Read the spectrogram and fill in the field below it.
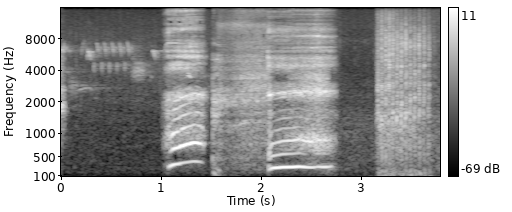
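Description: A young woman speaks softly.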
